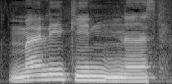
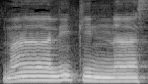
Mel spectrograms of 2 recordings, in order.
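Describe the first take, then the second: First: The first vowel is kept short. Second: The first vowel is drawn out long. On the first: The speaker calls it right. "pendek ya" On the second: The speaker calls it wrong. "Banyak sekali orang baca malikin nas, ini salah ya"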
